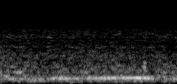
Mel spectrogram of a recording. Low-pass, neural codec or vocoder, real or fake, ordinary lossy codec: 5.4 kHz; none; real; AAC, 32 kbps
